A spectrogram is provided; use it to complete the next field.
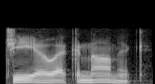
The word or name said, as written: geoeconomic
